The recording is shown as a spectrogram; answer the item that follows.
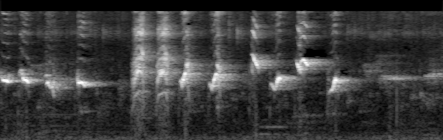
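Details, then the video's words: Greater green leafbird in the wild in forest, giving a fast run of varied whistled notes, some rising and some falling, then short buzzy bursts, ending with steady level whistles. "suara cucak ijo di alam liar_ijo hutan"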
